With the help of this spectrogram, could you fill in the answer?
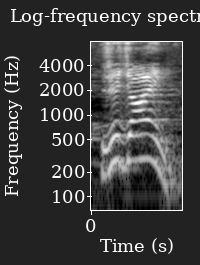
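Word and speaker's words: resign: science मतलब का विज्ञान विज्ञान सी साइलेंट सी साइलेंट और आपका रिजाइन आर ई एस आई एन जी आर इ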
